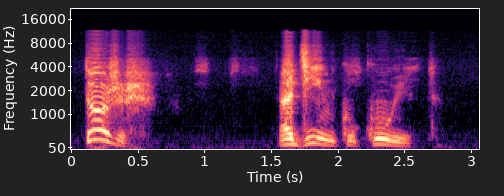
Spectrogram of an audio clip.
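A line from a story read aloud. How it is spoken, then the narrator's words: Mother's sigh. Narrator (Russian): Мать вздохнула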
